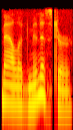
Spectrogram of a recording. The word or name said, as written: maladminister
